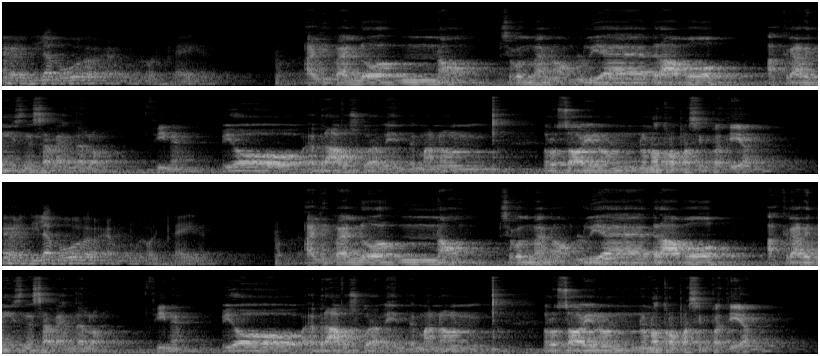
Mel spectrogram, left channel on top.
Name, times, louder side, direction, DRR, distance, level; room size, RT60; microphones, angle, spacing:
voice 1, 0.0-2.0 2.7-3.2, right 2 dB, 55° right, 5 dB, 0.6 m, -33 dB
voice 2, 3.0-7.3 7.6-9.3 9.7-10.1 10.4-15.6, right 1 dB, 15° right, 3 dB, 0.6 m, -27 dB
sound 1, 3.8-14.6, equal, 80° right, 1.2 m, -44 dB
7.2 x 3.5 x 5.1 m, 1.3 s
head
